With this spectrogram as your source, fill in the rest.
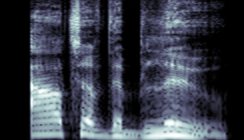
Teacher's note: Stress on out and blue.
